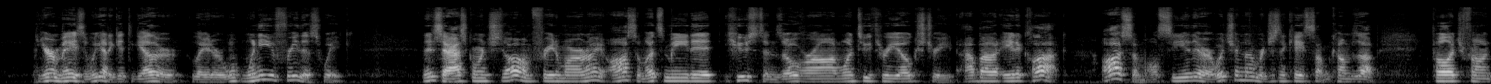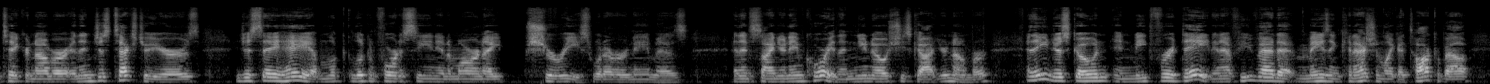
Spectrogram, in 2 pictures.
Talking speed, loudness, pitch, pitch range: 240 wpm, -26 LUFS, 145 Hz, 130-160 Hz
